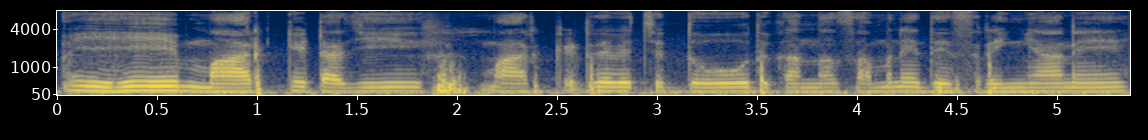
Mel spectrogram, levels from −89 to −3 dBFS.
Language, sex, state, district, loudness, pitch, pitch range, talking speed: Punjabi, male, Punjab, Kapurthala, -16 LUFS, 145 Hz, 140-155 Hz, 145 wpm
